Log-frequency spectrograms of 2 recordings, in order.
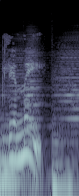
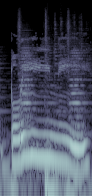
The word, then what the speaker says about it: blini: They're called blini, but I get that Google writes it blini. I can't even say it that way.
